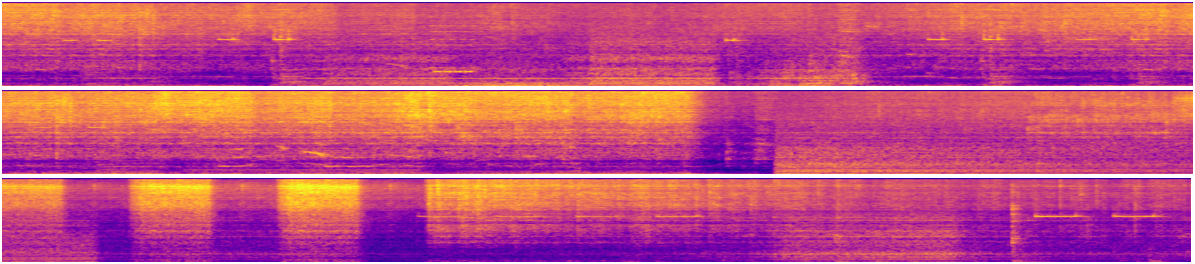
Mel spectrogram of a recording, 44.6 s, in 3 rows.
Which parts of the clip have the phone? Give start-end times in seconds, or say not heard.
5.3-6.0.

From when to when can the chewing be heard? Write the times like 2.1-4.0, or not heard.
not heard.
